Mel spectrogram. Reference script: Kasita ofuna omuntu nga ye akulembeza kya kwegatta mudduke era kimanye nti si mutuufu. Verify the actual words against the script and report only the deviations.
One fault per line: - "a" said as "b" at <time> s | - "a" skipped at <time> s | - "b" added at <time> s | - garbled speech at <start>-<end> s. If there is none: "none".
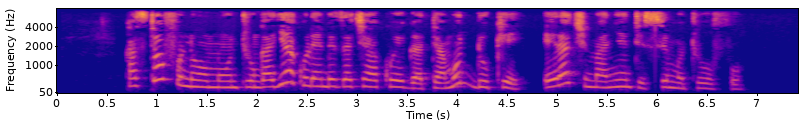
none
